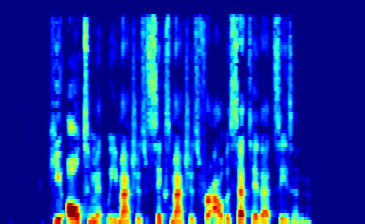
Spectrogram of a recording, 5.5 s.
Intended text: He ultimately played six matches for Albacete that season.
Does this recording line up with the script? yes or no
no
